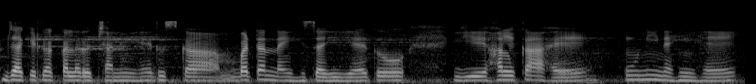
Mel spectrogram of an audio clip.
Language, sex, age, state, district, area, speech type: Hindi, female, 45-60, Uttar Pradesh, Mirzapur, urban, spontaneous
